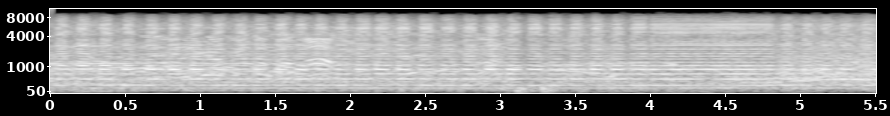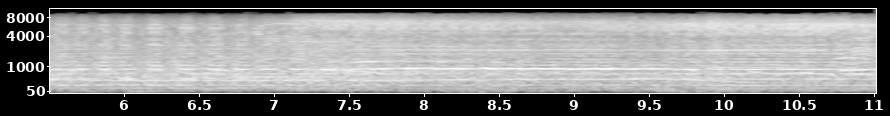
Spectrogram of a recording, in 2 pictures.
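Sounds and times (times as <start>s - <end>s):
truck engines running: 0.0s - 11.0s
truck horn tones: 0.0s - 11.0s.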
